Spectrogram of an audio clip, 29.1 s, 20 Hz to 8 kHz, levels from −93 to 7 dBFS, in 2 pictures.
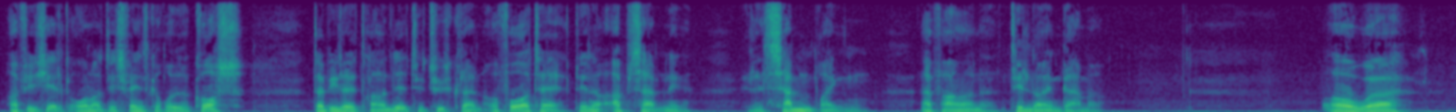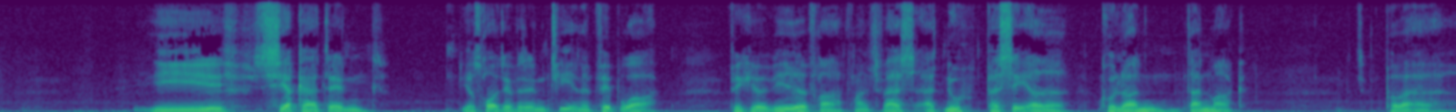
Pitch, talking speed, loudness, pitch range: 100 Hz, 95 wpm, -27 LUFS, 80-115 Hz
